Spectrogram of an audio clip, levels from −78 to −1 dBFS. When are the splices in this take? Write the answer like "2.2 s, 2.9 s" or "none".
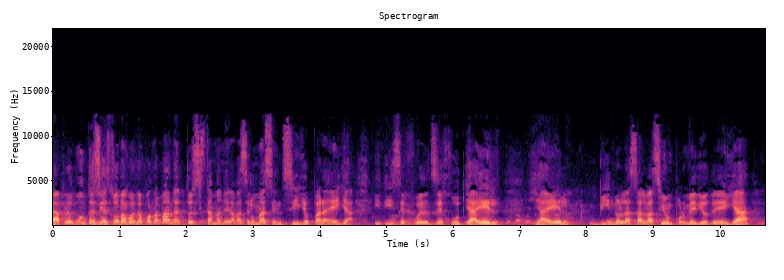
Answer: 2.2 s, 3.0 s, 5.2 s, 6.2 s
